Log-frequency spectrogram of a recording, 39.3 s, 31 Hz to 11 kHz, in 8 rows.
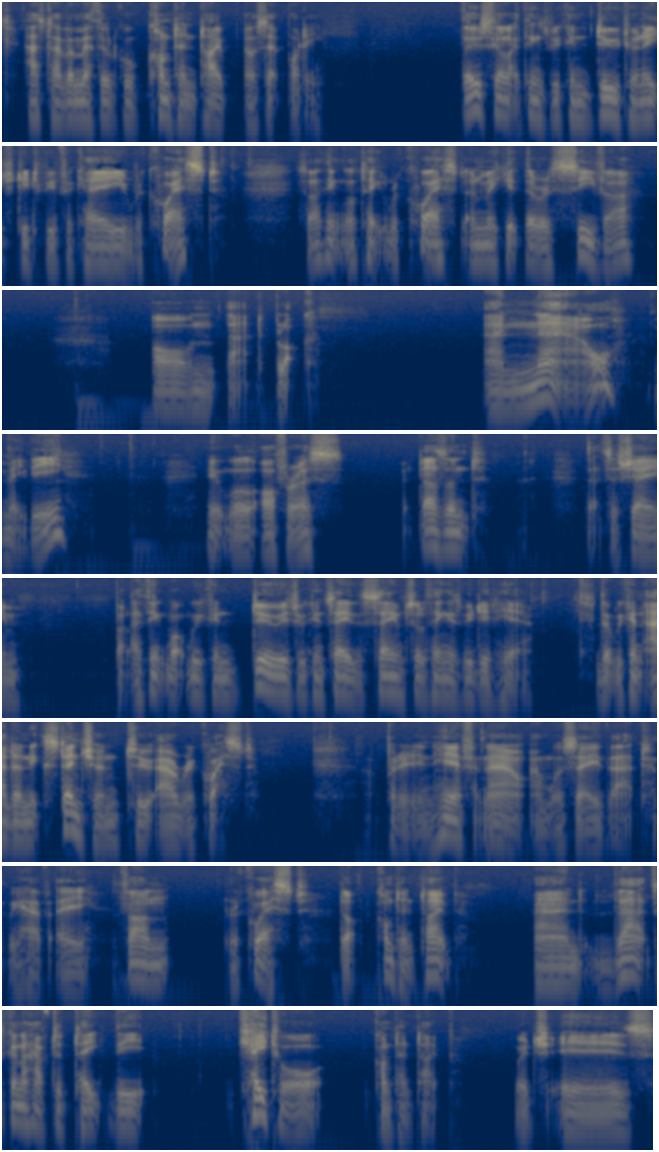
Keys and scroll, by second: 7.4 super+c, 15.6 alt+Return, 18.8 Escape, 33.4 Tab.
